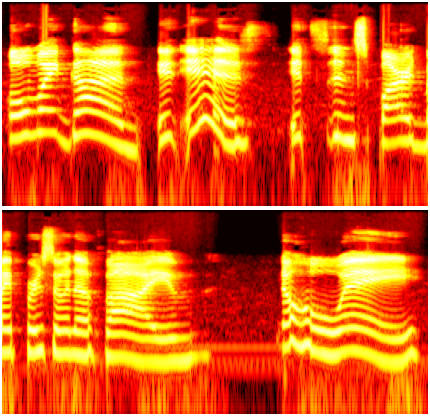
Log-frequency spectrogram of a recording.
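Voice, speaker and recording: A woman's voice: high-pitched, drawn-out words, sharp tone, no echo. A woman streamer giving casual reaction commentary while playing a video game. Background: game music.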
